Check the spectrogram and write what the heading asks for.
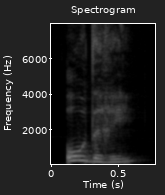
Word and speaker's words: Audrée: Et là, peut-être que tu apprends que mon vrai nom s'écrit Audrey, A-U-D-R-E accent aigu, et là, ça, ça fonctionne. Audrey Trudel, tout simplement sur Instagram.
